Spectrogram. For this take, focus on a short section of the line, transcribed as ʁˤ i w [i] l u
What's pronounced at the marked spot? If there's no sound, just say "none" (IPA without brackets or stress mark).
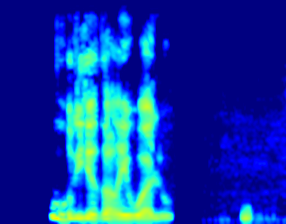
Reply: æ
